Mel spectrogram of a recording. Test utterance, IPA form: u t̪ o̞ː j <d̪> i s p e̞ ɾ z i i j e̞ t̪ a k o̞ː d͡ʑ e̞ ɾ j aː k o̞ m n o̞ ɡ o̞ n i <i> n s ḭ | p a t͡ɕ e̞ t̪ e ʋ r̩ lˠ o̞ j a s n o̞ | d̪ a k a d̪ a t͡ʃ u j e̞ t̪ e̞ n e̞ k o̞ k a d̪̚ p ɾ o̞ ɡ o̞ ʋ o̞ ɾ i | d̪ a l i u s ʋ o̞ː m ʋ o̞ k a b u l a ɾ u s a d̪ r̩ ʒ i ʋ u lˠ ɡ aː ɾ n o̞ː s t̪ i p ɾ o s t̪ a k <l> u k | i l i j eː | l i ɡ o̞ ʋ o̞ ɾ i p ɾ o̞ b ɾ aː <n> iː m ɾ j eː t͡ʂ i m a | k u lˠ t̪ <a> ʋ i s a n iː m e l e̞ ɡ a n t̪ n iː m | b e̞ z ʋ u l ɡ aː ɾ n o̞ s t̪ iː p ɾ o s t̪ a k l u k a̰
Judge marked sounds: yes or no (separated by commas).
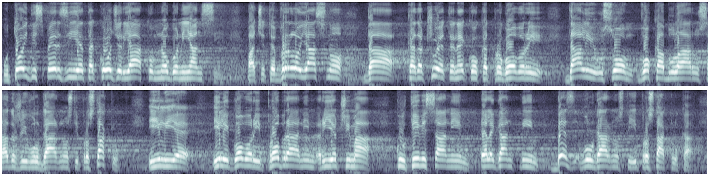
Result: yes, no, yes, yes, no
